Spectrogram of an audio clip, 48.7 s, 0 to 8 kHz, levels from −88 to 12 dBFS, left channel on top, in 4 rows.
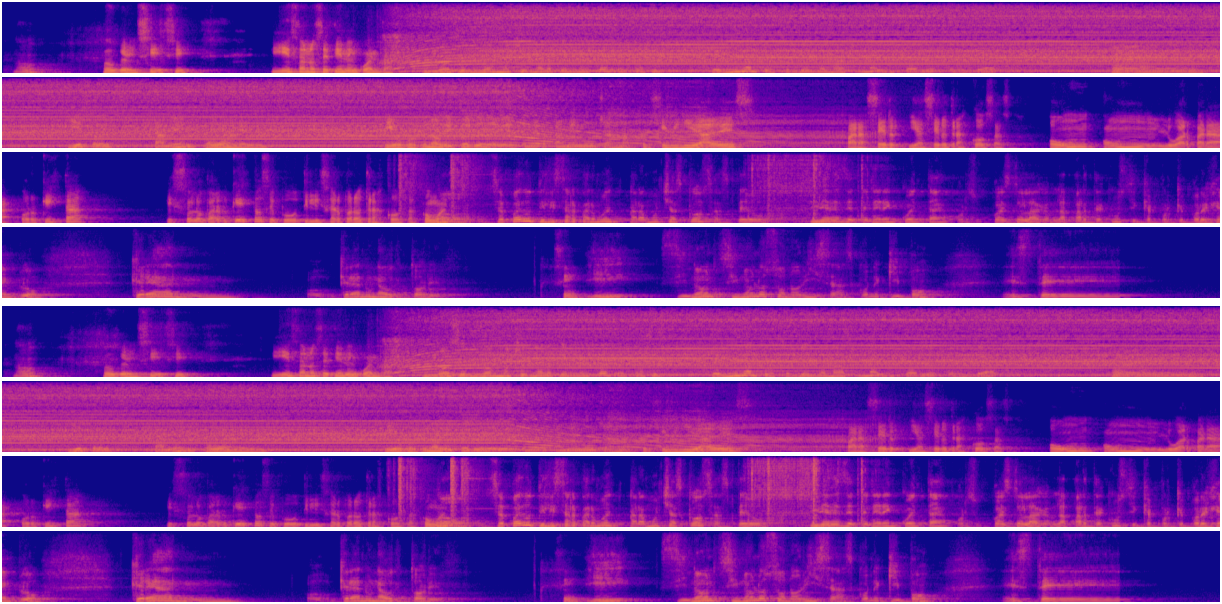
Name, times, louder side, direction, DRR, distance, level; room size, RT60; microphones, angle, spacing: voice 1, 1.0-1.9 2.7-4.0 11.1-12.0 12.8-13.4 13.7-14.9 16.0-19.7 20.6-22.2 22.7-25.2 26.0-28.9 42.1-42.4, left 3 dB, 45° left, 0.7 m, -27 dB
Domestic sounds home sounds, 2.8-21.6, left 1 dB, 5° left, 0.7 m, -27 dB
voice 2, 4.2-10.1 28.7-38.9 39.6-41.0 42.1-42.8 43.1-47.7, right 1 dB, 25° right, 1.1 m, -31 dB
sound 1, 28.1-28.6 28.8-29.3 31.5-33.1, right 8 dB, 60° right, 1.7 m, -34 dB
18.5 x 18.0 x 9.1 m
head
